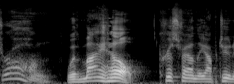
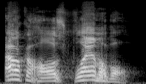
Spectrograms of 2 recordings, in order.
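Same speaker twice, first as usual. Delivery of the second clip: exasperated shout; 5 semitones higher, 10 dB louder than usual. A narrator's reading. Exasperated reply in the chaos.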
